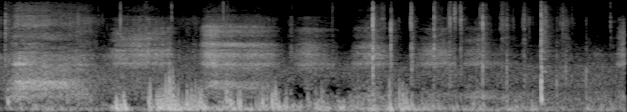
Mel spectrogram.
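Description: A rock sent down a steep slope of loose quartz mine tailings, knocking and clicking against the stones as it tumbles, a string of irregular knocks lasting several seconds.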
